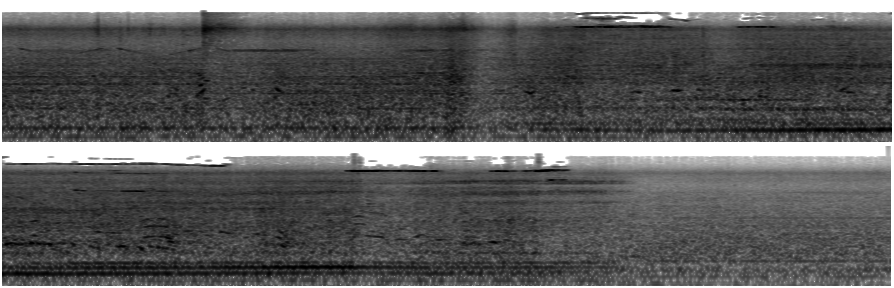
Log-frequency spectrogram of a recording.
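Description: Fire trucks' engines running with a steady low drone, under a jumble of voices and street noise. The sound drops quieter near the end.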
